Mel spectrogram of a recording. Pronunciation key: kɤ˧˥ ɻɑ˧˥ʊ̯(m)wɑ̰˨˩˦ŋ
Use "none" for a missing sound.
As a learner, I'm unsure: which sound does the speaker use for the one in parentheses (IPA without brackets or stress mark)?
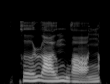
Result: m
